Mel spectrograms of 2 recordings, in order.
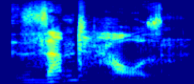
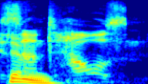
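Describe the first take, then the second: First: The stress is on the first syllable. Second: The stress is on the second syllable. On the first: The speaker calls it right. "es hieße Sandhausen ... weil ja das Sand das Besondere wäre" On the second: The speaker calls it wrong. "und nicht Sandhausen ... und nicht das Hausen"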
